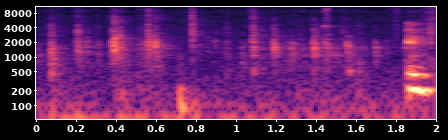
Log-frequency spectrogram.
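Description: Lego plastic pieces clicking and tapping, irregular small clicks, as a hand pushes small brick boxes along a Lego conveyor belt.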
